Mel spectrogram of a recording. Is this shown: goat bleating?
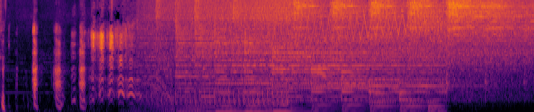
yes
